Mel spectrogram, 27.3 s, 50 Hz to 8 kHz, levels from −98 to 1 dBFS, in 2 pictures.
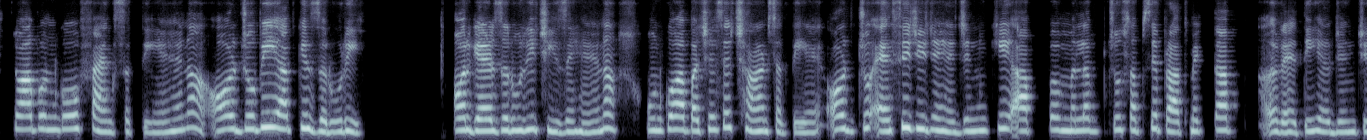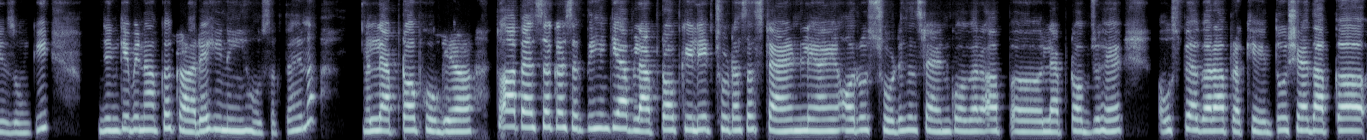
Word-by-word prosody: तो 280 - -3
आप 275 0 +5
उनको 280 +1 -1
फेंक 230 -7 -2
सकती 215 -1 -11
हैं। 215 +1 -6
है 245 +2 -2
ना? 315 +2 -3
और 265 +4 -1
जो 285 - +1
भी 320 +3 +5
आपकी 285 +1 +2
ज़रूरी, 230 -2 -2 0.9
और 260 +1 +4
ग़ैर 245 0 +4
ज़रूरी 255 +2 0
चीज़ें 230 -4 -3
हैं, 225 -3 -2
है 225 - -4
ना, 295 +3 0 0.3
उनको 255 +1 -2
आप 270 -2 +3
अच्छे 245 +3 -1
से 315 +4 -2
छाँट 245 -5 -1
सकती 215 -2 -7
हैं। 215 +1 -9
और 280 0 0
जो 310 - -2
ऐसी 245 +6 +2
चीज़ें 280 -2 0
हैं 230 -3 -2
जिनकी 250 +5 -3
आप 245 0 +1 0.2
मतलब 250 -1 -2
जो 270 - -5
सबसे 260 +2 -4
प्राथमिकता 240 +2 -1 0.4
अ, - - -7
रहती 220 +1 -3
है 235 -3 -3
जिन 220 +2 -4
चीज़ों 210 -1 -6
की, 285 +8 -2 0.5
जिनके 255 +3 +1
बिना 265 0 +2
आपका 265 +4 0
कार्य 235 0 +3
ही 280 0 -1
नहीं 250 -1 +3
हो 235 -4 -1
सकता 210 +3 -11
है 265 +2 -1
ना, 465 - -1 0.6
लैपटॉप 250 +1 +3
हो 245 -2 +1
गया, 235 0 +4 0.3
तो - - -5
आप 335 0 +6
ऐसा 320 +1 +4
कर 320 0 +3
सकती 290 -1 -1
हैं 300 0 +2
कि 310 - +3
आप 290 -3 +1
लैपटॉप 245 +2 +3
के 275 - +2
लिए 265 +2 +4
एक 250 - -7
छोटा-सा 265 -1 -1
स्टैंड 250 -2 +3
ले 250 -1 +3
आएँ 245 0 +3
और 260 - -4
और 255 +1 0
उस 270 0 -1
छोटे 245 -1 -1
से 265 0 -1
स्टैंड 235 -2 -1
को 250 -1 -2
अगर 240 0 -1
आप 245 0 +1 0.4
लैपटॉप 230 +1 -1
जो - - 0
है 245 0 0 0.4
उसपे 250 +4 -3
अगर 245 -2 +4
आप 245 0 +3
रखें 225 -1 -2
तो 260 +4 -3
शायद 255 -1 +3
आपका 255 +1 +3
250 Hz, 200 wpm, -22 LUFS, 235-270 Hz, 0.9 s, आप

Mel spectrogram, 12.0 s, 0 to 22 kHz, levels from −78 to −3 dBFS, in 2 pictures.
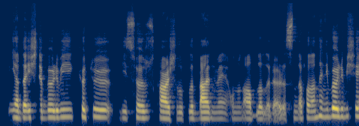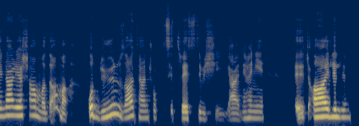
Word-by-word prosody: ya 190 -2 -2
da, 185 - +5
işte, 185 0 -6
böyle 190 0 +1
bir 205 0 -5
kötü 200 -1 -2
bir 175 0 -12
söz 180 0 -4
karşılıklı 165 -1 -1
ben 170 -1 +4
ve 165 -2 -13
onun 165 +1 -18
ablaları 165 0 -5
arasında 175 -2 -6
falan. 185 +2 -4
Hani 210 -1 -6
böyle 220 -1 +7
bir - - -9
şeyler 230 +2 +1
yaşanmadı 240 -8 -1
ama 475 - -4 0.3
o 190 - +4
düğün 250 +10 0
zaten 195 -2 -3
çok 190 -1 -17
stresli 170 - -5
bir - - -14
şey. 150 -2 -18
Yani 155 +3 -8
hani, 175 -1 -10 0.5
eee, 465 - 0
ç - - -15
ailelerin 205 -1 +6
190 Hz, 165 wpm, -23 LUFS, 170-215 Hz, 0.5 s, böyle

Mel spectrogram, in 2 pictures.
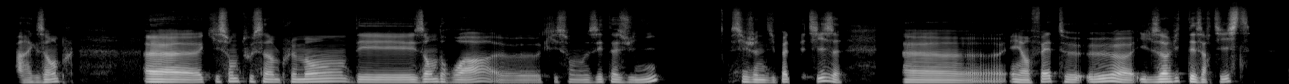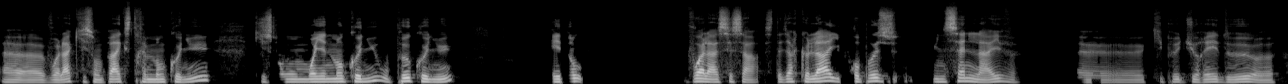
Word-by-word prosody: par - - -4
exemple, 110 +6 -3 0.7
heu, 115 -3 +5
qui 125 - -10
sont 140 +3 -1
tout 135 -1 -9
simplement 125 +4 -1
des 110 -1 -1
endroits, 120 +1 -1
heu, 100 0 -9
qui 110 - -15
sont 110 +1 -9
aux 105 - -7
États-Unis, 115 - -4 0.7
si 120 - -4
je 110 - -1
ne 105 - -1
dis 105 0 -10
pas 120 - 0
de - - -39
bêtises, 145 -7 -2 0.6
heu 105 -2 -1 0.3
et 120 -2 -1
en 105 - +2
fait, 130 +3 -2
heu, 110 -3 -2
eux, 125 -3 +3
ils 115 +1 0
invitent 125 +2 +1
des 120 -4 +3
artistes, 120 +5 -1 0.4
heu, 105 -1 0
voilà, 110 +4 +3
qui 125 - -9
sont 110 -2 +1
pas 120 +4 +5
extrêmement 120 -1 +1
connus, 135 - 0 0.4
qui 120 - -8
sont 120 +3 -2
moyennement 125 +2 +4
connus 135 +5 +3
ou 165 -7 -3
peu 150 +5 +4
connus 130 - +2 1.0
et 125 - +4
donc 145 -1 +1 1.1
Voilà, 130 -4 +6
c'est 115 +3 +2
ça. 105 -4 0
C'est-à-dire 130 +2 -3
que, - - 0
là, 140 +5 +8
ils 140 -5 -2
proposent, 135 -2 0 0.3
une 125 -1 -3
scène 150 +2 +4
live, 115 0 -1 0.6
heu, 105 0 -10
qui - - -16
peut 120 - -6
durer 115 +3 -3
de, 110 -1 -7
heu, 110 -4 -1
120 Hz, 150 wpm, -23 LUFS, 110-130 Hz, 1.1 s, là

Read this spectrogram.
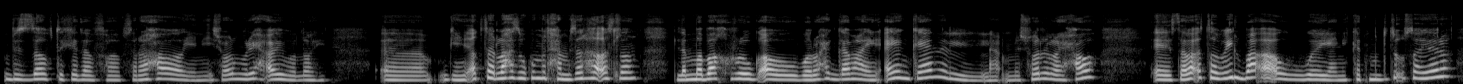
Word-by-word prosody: بالضبط 235 +1 -1
كده، 215 -1 -3
فبصراحة 215 +4 -2
يعني 195 0 -8
شعور 215 +3 -4
مريح 250 +1 -2
أوي 235 +1 +2
والله، 200 -2 -5 0.6
آآ 200 -1 -3 0.2
يعني 205 +1 -1
أكتر 270 +2 +1
لحظة 285 +1 +3
باكون 290 +1 -1
متحمسة 255 -2 +1
لها 275 0 +4
أصلًا، 280 +1 -2 0.4
لما 225 +2 +4
باخرج 255 -1 +3
أو 215 -3 +4
باروح 210 +4 0
الجامعة، 240 -1 +1
يعني 205 -1 -3
أيًا 280 +3 +2
كان 315 +5 0
ال 190 -7 -4
المشوار 200 +6 -4
اللي 260 -2 -1
رايحاه، 250 +10 +1 0.6
آآ 215 -1 +2
سواء 225 +8 +3
طويل 300 0 +2
بقى 310 +3 +4
أو 225 -3 0
يعني 205 -2 -1
كانت 220 +1 -7
مدته 225 +1 -2
قصيرة، 295 +5 +1
230 Hz, 150 wpm, -23 LUFS, 210-265 Hz, 0.6 s, لها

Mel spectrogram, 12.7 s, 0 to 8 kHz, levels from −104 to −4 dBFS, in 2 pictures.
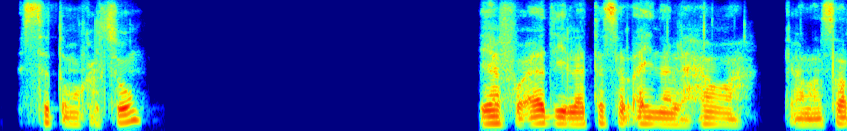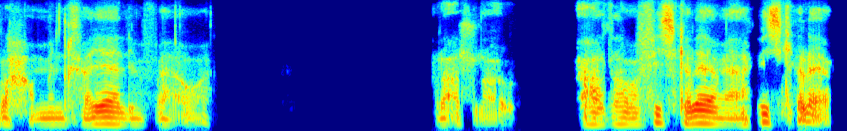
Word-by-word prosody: الست - - -2
أم - - -5
كلثوم؟ 140 +7 -1 2.6
يا 115 +1 +5
فؤادي 115 0 +2
لا 105 0 +3
تسَل - - -1
أين 110 -1 0
الهوى 100 0 -2 0.3
كان 95 0 -4
صرحًا 110 -1 0
من 100 +1 -6
خيالٍ 100 -1 +1
فهوى. - - -9 1.7
الأطلال، - - -7 0.5
آه 100 -1 +2
طبعًا، 105 0 -4
ما 100 - -2
فيش 125 +6 +3
كلام 110 0 +5
يعني، 100 -1 -2
ما 100 - -2
فيش 140 - +6
كلام - - +2
105 Hz, 115 wpm, -26 LUFS, 100-110 Hz, 2.6 s, فيش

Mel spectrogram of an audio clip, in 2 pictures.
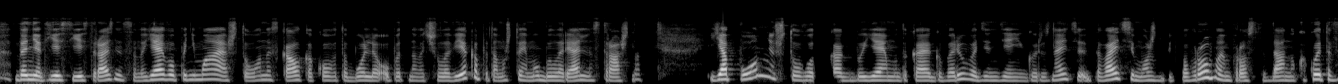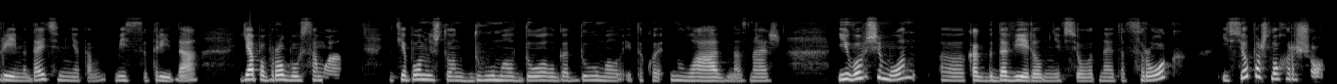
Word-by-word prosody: Да 220 +1 +7
нет 205 -4 +4
есть 205 -1 +2
есть 190 0 +1
разница, 195 0 0
но 170 - -7
я 215 +4 +6
его 225 -1 +2
понимаю, 220 0 0
что 175 - -8
он 200 +3 -6
искал 200 -1 0
какого-то 185 0 -7
более 180 +1 -2
опытного 180 -1 -8
человека, 180 - 0
потому 180 -8 -8
что 200 - -7
ему 195 0 -4
было 185 -1 -1
реально 180 +3 0
страшно. 190 +4 -5 0.6
Я 235 0 +8
помню, 280 - 0
что 205 -5 -4
вот 185 -1 -3
как 185 -2 -3
бы 180 - -3
я 190 +1 +2
ему 185 -1 -5
такая 180 0 0
говорю 185 +8 -3
в - - -5
один 190 -2 -4
день, 180 -1 -5
и - - -11
говорю: 175 +2 -8
"Знаете, 225 +6 -3
давайте 225 +6 +2
может 185 -1 -5
быть 165 - -16
попробуем 230 +4 +2
просто 175 -1 -5
да 180 +2 -1
но 185 -1 -6
какое-то 220 +4 +2
время 195 -4 +2
дайте 215 +1 -1
мне 180 -2 -7
там 170 +5 -12
месяца 190 -3 -6
3 180 -2 0
да, 220 +2 0 0.4
я 230 +1 +9
попробую 205 -2 +3
сама". 185 -5 -4 0.5
Вот 185 - -14
я 215 - +3
помню, 220 0 +3
что 195 -1 -3
он 180 -3 -5
думал, 195 0 0
долго 185 0 -1
думал 185 -2 -4
и - - -13
такой: 180 -3 -8
"Ну 195 -2 -4
ладно", 170 -2 +1
знаешь. 170 0 -6 0.6
И 235 +2 +6
в 240 - +7
общем, 295 -3 +5
он, 275 +10 +2 0.2
а, 180 -3 -5
как 180 -1 +2
бы 185 - -2
доверил 180 -3 +5
мне 165 0 -8
всё 165 - -4
вот 165 0 -7
на 170 -1 -6
этот 165 -1 -14
срок, 275 - +1 0.3
и - - -5
всё 320 - +3
пошло 345 -9 +3
хорошо. 245 -2 -2
190 Hz, 195 wpm, -23 LUFS, 180-215 Hz, 0.6 s, я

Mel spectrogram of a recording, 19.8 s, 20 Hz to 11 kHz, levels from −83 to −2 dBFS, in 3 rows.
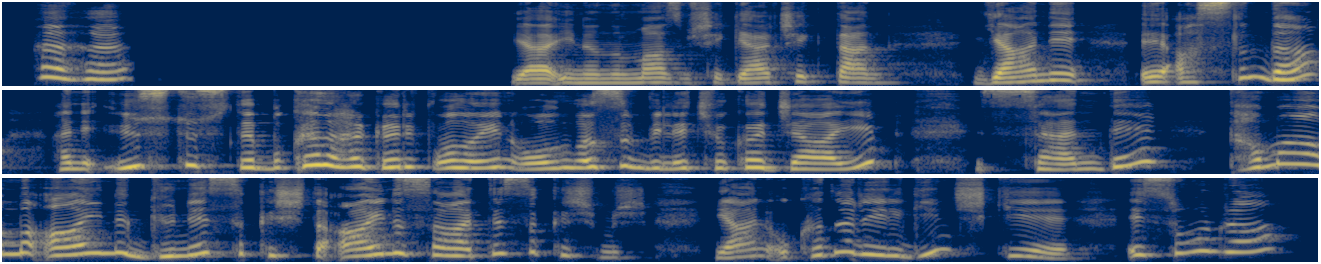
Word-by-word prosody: Hı 390 - -2
hı. 300 +1 -2 1.9
Ya, 160 0 +3
inanılmaz 165 +1 -4
bir 160 - -16
şey 170 -2 -10
gerçekten, 175 0 -4 0.4
yani, 230 - 0 0.2
eee, 200 +1 +2
aslında, 300 - +2 0.2
hani, 235 -1 -2
üst 345 +6 +4
üste 340 -7 +2
bu 275 - -4
kadar 360 -3 +7
garip 310 -1 +2
olayın 280 +2 +3
olması 280 +6 +1
bile 265 +1 -1
çok 270 +1 -4
acayip. 280 - +2 0.4
Sen 230 0 -2
de 330 +4 +2 0.5
tamamı 390 +3 0
aynı 375 -6 +2
güne 280 +10 +1
sıkıştı, 310 -6 -4
aynı 315 +10 +2
saate 310 0 -1
sıkışmış. 270 - -10 0.3
Yani, 235 +7 -3
o - - -9
kadar 405 +8 -4
ilginç 325 - -3
ki, 225 -10 -6 0.3
eee, - - -1
sonra? 425 +8 -4
280 Hz, 110 wpm, -24 LUFS, 225-350 Hz, 1.9 s, kadar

